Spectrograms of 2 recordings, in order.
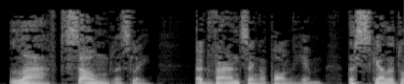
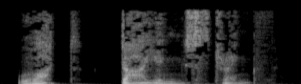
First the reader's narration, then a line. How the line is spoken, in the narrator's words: the Death Knight asked softly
